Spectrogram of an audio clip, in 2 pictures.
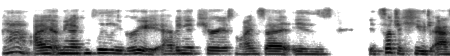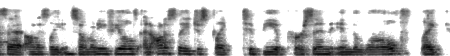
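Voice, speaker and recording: A woman's voice: fairly low pitch, fairly even intonation, a little fast. A woman from the United States hosting a casual interview, chatty and full of "you know" and "like". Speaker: host.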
